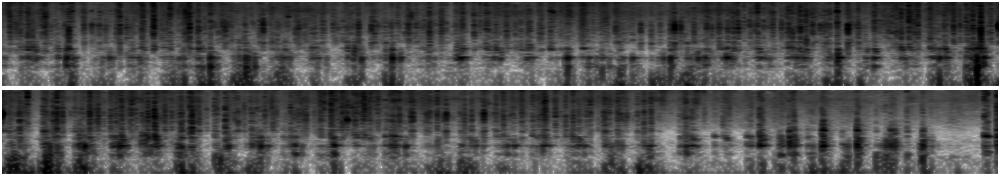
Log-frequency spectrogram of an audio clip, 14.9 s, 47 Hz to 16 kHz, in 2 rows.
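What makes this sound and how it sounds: A dark plastic sports water bottle with a loop cap, about 25 cm tall, hollow and partly filled with water, is held in one hand and tapped with the fingertips of the other. It gives a rapid, uneven stream of soft, dull, low thuds that die away almost at once, with a faint watery slosh. The sound stays quiet and steady throughout.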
